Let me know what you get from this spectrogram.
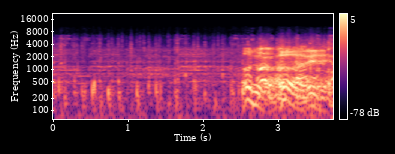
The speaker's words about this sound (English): That's a train whistle, Sheriff. From the way it's being blown, there must be something wrong.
